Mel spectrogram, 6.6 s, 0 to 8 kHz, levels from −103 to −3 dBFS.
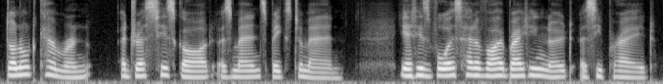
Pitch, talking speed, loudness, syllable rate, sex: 185 Hz, 180 wpm, -18 LUFS, 5.0 syllables/s, female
